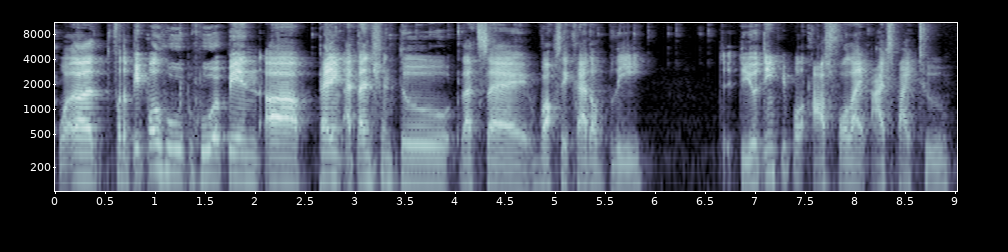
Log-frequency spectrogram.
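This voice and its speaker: A young man from Indonesia with an Indonesian accent, chatting casually on a live stream, rambling and halting with frequent restarts. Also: medium pitch, steady tone, bright, forceful tone, smooth. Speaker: livestreamer.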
